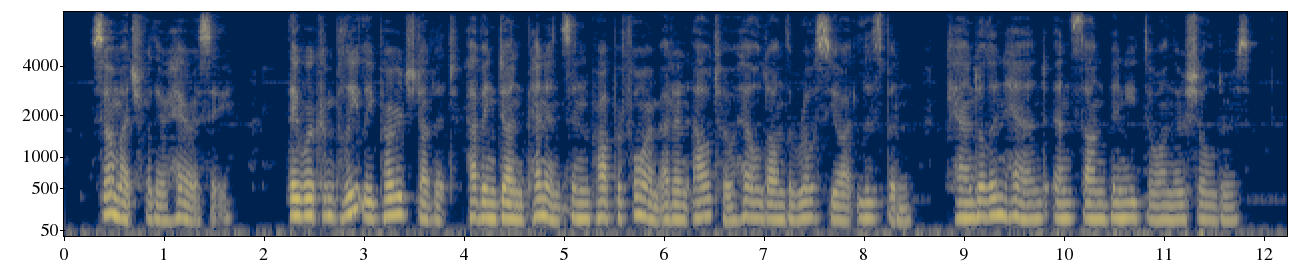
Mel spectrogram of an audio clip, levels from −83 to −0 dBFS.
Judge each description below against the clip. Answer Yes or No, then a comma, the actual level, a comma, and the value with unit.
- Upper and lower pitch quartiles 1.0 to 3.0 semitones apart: Yes, narrow, 2.4 semitones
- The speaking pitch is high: No, medium, 160 Hz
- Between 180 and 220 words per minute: No, average, 165 wpm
